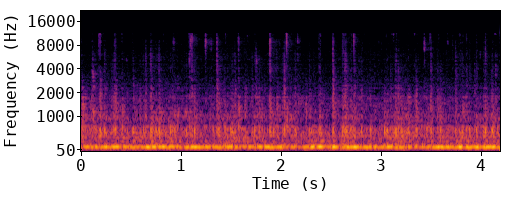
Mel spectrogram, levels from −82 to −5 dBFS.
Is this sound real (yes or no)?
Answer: yes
